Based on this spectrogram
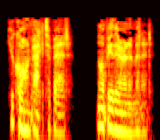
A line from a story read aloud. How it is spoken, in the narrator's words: whispered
